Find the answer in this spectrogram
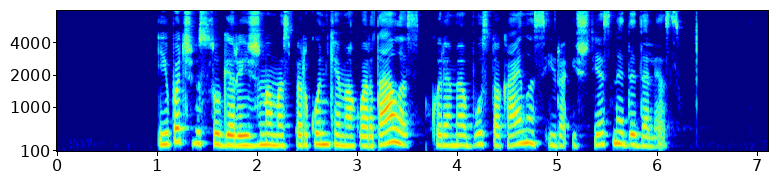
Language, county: Lithuanian, Vilnius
